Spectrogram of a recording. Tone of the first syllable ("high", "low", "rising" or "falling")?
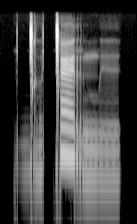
low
